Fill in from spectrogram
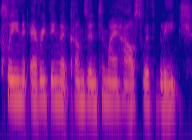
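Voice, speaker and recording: A woman with an American accent speaks in a very deep, low pitch over a quiet background. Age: 60s. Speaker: activist. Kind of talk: oral history interview. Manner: halting.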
